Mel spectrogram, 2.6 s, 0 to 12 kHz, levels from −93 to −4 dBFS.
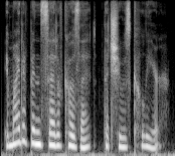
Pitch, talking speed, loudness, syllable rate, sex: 235 Hz, 250 wpm, -16 LUFS, 5.6 syllables/s, female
